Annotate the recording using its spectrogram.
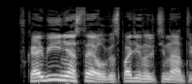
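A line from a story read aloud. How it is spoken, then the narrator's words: Cheerful reply. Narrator (Russian): весело ответил Арчи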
